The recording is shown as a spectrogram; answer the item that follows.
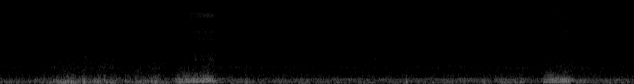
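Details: Snoring from a sleeping dog: two clear deep, raspy inhalations about three and a half seconds apart, with softer rumbling breath in between.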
